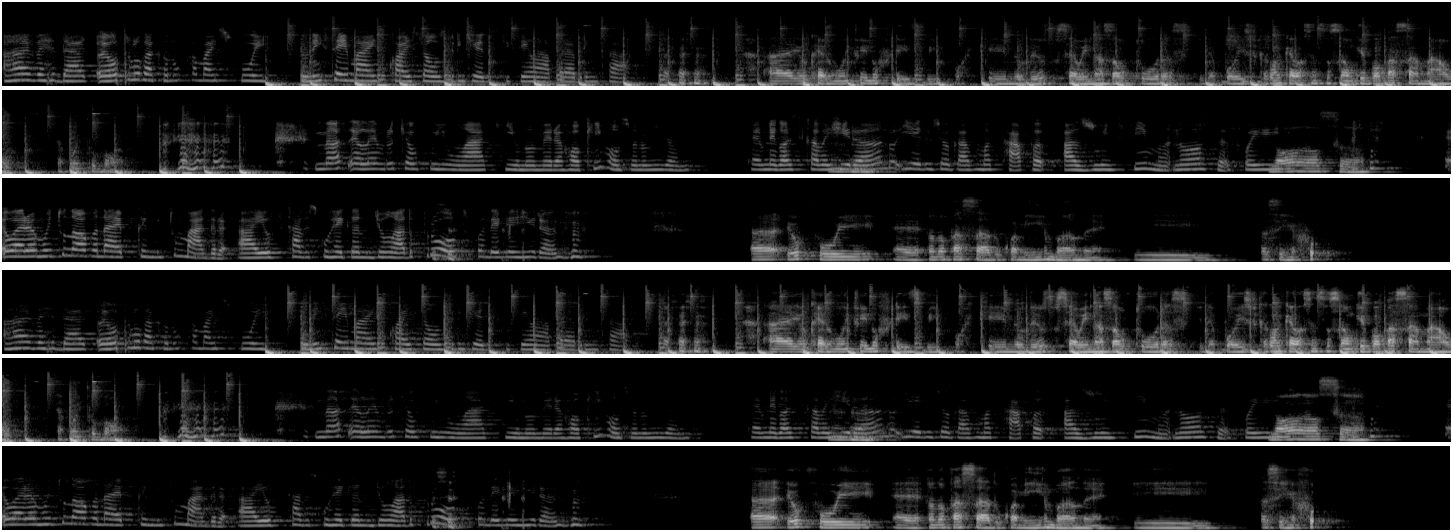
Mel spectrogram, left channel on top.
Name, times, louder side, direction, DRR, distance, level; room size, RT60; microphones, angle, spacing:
voice 1, 0.0-2.7 3.0-6.3 12.2-12.8 16.1-16.8 17.2-21.4 22.0-27.3 28.0-28.3 28.9-34.8 35.5-35.7, left 2 dB, 65° left, 2.3 m, -40 dB
sound 1, 2.6-17.0, right 1 dB, 30° right, 1.2 m, -27 dB
voice 2, 6.6-7.1 7.4-14.6 15.0-15.8 22.8-23.2 27.2-28.1 36.5-40.0 40.3-41.1 41.6-42.1, right 3 dB, 60° right, 1.2 m, -31 dB
26.5 x 21.5 x 9.6 m
head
